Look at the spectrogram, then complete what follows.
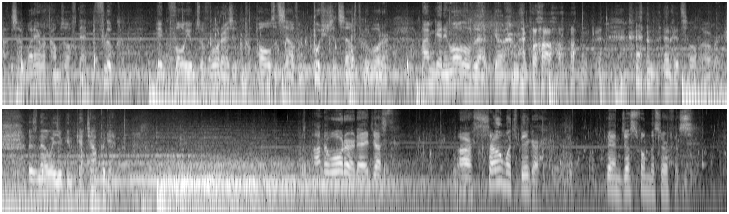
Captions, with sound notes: so whatever comes off that fluke, big volumes of water, as it propels itself and pushes itself through the water, I'm getting all of that... [laughs] ...and then it's all over. There's no way you can catch up again. Underwater they just are so much bigger than just from the surface.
